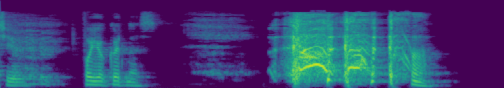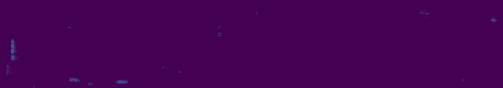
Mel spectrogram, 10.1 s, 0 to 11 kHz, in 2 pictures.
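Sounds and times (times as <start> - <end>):
speech: 0.0 - 1.7, 4.1 - 4.4
ill person giving harsh voiced coughs: 2.7 - 4.4.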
